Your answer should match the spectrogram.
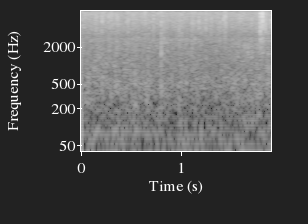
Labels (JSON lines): {"label": "biophony", "recorder": "SoundTrap 300"}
